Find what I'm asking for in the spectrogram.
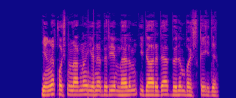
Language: Uyghur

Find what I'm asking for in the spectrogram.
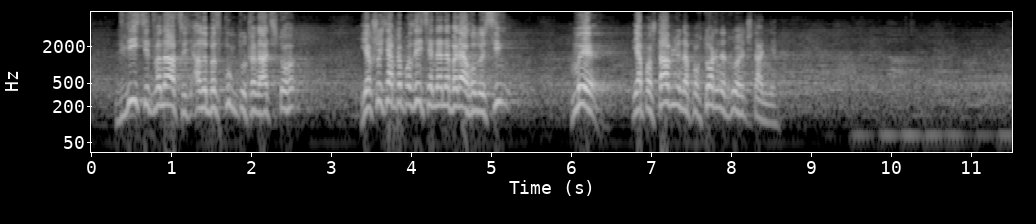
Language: Ukrainian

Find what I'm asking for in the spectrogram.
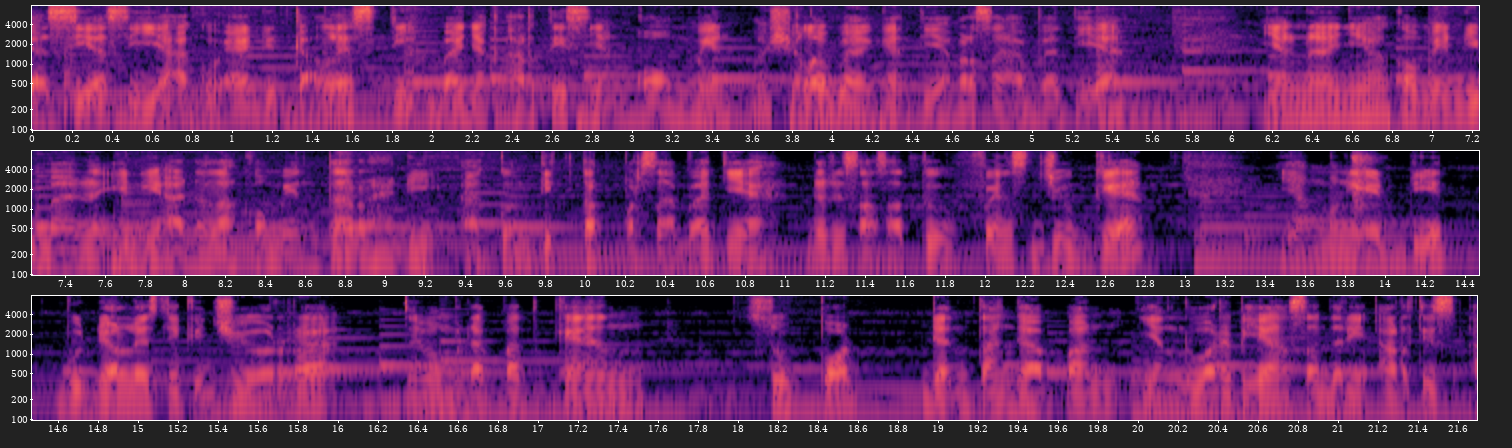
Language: Indonesian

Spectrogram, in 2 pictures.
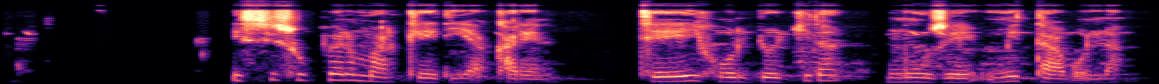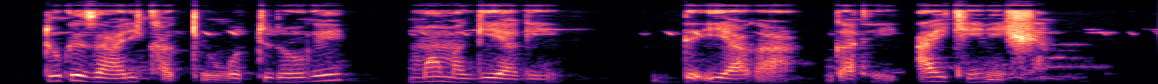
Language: Wolaytta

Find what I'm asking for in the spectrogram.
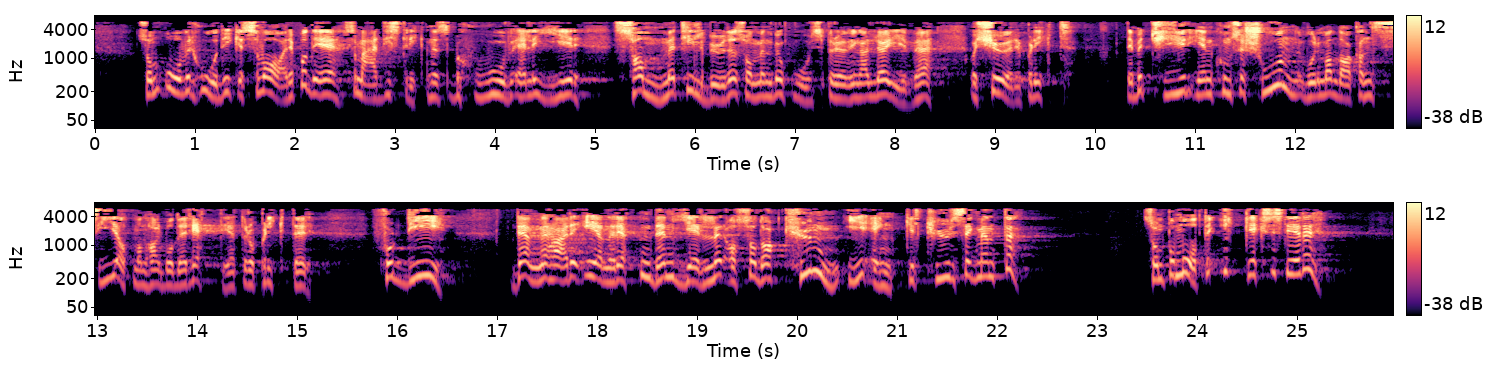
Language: Norwegian Bokmål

